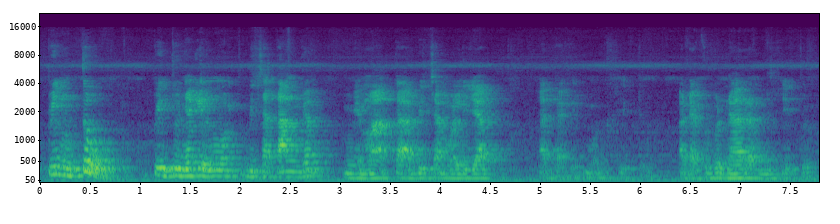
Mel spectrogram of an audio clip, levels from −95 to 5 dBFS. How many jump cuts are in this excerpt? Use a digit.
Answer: 0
